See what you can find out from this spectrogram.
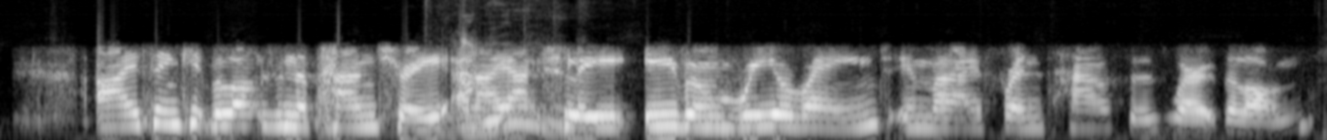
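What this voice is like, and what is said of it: English accent. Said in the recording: “I'm noticing an accent there. Where are you from? ... England.”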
